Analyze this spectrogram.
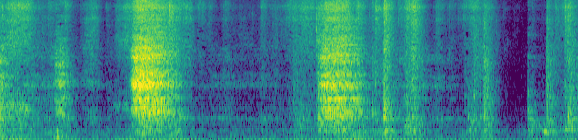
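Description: A man breathing hard through his mouth, reacting to the burn of super-hot chillies: two strong, sharp breaths out about two seconds apart, with fainter breaths between.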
